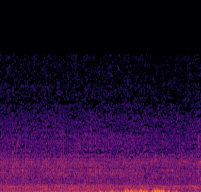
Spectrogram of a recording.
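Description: Wind rumbling on the microphone, with a few stronger gusts buffeting it in the second half.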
